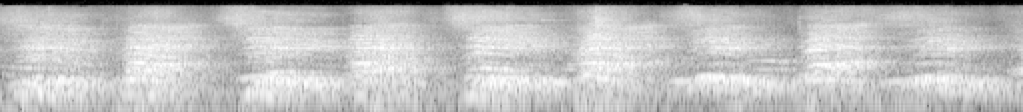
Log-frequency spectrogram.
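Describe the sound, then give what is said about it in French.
Children in a game show audience cheer on a quiz contestant, a loud crowd of young voices chanting together in a steady, repeated rhythm of shouted bursts that continue without a break. “Les enfants vous encouragent et ceux qui nous écoutent aussi.”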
